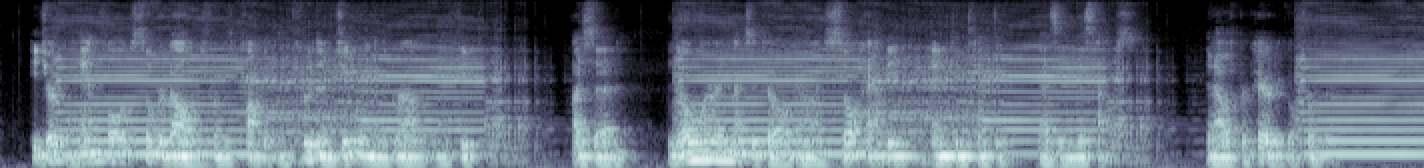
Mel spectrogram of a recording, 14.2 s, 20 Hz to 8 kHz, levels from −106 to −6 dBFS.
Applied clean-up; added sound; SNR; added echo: none; Bowed string instrument; 7 dB; reverberation time 0.7 s.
